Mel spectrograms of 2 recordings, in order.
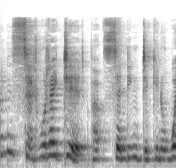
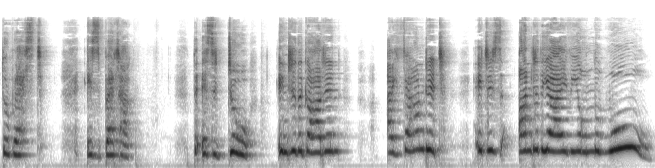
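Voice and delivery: very high, solemnly thrilled and excited delivery; 9 semitones higher, 4 dB louder than usual. She goes on telling him the rest of her news, with solemn excitement. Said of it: "almost pale with solemn excitement".

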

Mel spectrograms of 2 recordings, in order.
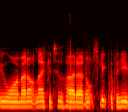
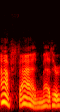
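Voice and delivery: put-on small light young girl's voice; 4 semitones higher than usual. Retelling answering her mother as a little girl by the heater; little light child's voice. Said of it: "you're little and have that little light voice".

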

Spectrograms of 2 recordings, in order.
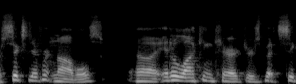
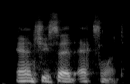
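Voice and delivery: ordinary talk, nothing marked

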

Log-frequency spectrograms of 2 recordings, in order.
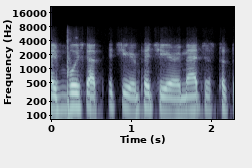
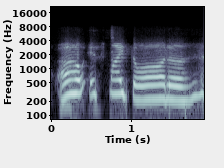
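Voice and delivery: put-on high, slow crazy old lady voice. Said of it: "That's the voice".

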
